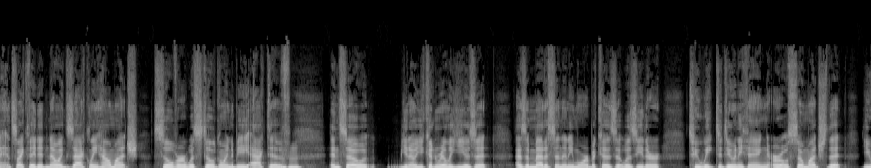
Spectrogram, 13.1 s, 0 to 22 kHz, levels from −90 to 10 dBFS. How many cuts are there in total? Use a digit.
0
